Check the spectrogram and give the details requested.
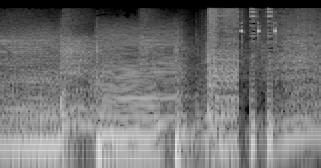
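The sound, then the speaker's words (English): Car engines rev and rumble in a busy, congested jam, with the pitch rising and falling, a burst of noise, and a few quick high beeps near the end. Nobody speaks. “See? It's a traffic jam.”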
